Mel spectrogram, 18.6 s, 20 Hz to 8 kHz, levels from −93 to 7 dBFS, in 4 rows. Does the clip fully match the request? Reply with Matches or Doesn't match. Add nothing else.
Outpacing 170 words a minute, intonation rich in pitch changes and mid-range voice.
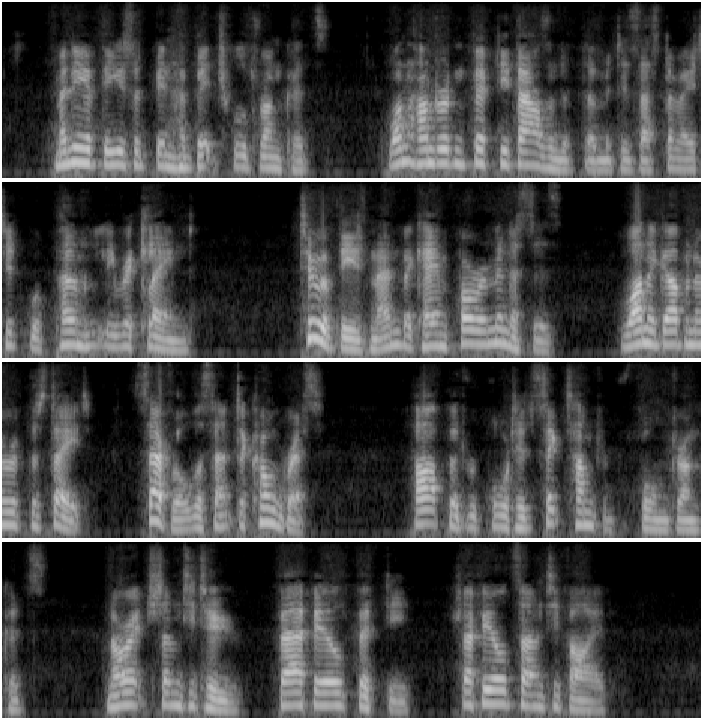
Doesn't match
